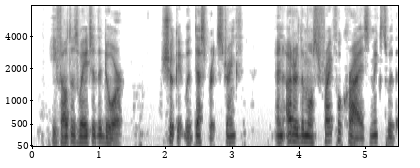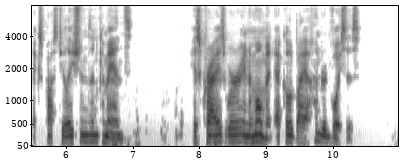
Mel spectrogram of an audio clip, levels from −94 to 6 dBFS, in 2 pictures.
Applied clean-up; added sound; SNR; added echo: classical method spectral subtraction.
